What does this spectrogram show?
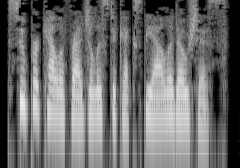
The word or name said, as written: supercalifragilisticexpialidocious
